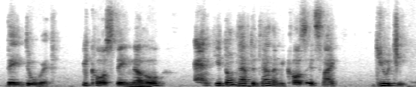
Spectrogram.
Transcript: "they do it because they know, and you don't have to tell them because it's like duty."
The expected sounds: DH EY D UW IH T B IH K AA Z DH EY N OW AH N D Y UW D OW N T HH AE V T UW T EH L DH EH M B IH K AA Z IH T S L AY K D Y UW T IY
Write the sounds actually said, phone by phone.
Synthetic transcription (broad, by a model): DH EY D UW IH T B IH K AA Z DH EY N OW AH N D Y UW D OW N T HH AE F T UW T EH L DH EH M B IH K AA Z IH T S L AY K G Y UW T IY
